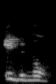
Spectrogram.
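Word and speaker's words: ابْنُ: প্রথমে যে হামজাটা আছে ইবনু আমরা ইবনু বললাম তাই না হামজা উচ্চারণ করলাম।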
